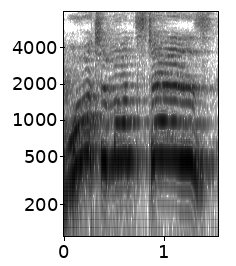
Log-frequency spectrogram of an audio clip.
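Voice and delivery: very high, drawn-out shriek; hammed-up squeal of alarm; terrified cry. A narrator's reading. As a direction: wail it slowly in mock terror. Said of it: "and one cried".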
